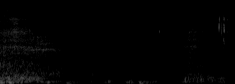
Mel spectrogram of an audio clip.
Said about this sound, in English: Oh, let me see if I can turn it on. Can really hear myself chew now.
